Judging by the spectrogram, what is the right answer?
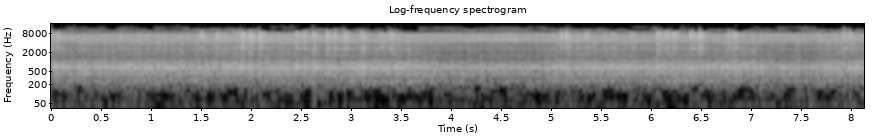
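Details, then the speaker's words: Coleman 625A lantern run at full brightness and proper pressure: steady pressurized hiss with irregular light buzzing rattle from play in the worn eccentric inside the valve assembly, not the burner; noise changes by turning the knob. "when you run it at full brightness at proper pressure it rattles like this and you may think it's the burner it's not because I can manipulate the noise just by turning the knob"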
